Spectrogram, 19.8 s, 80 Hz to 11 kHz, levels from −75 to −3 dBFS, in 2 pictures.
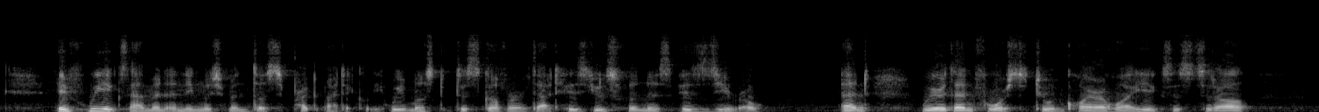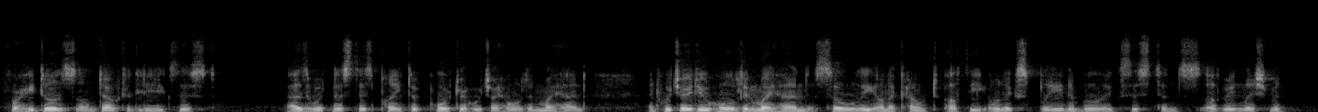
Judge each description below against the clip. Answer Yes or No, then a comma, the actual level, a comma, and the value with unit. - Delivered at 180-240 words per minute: Yes, average, 185 wpm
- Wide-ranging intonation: No, average, 3.7 semitones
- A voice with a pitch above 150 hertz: No, low, 130 Hz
